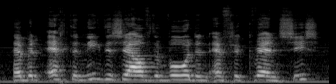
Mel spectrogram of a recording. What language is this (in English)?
Dutch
